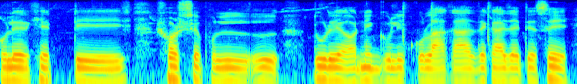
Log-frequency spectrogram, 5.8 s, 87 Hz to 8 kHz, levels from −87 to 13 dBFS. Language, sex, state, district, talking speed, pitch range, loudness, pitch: Bengali, male, West Bengal, Alipurduar, 105 wpm, 100-110 Hz, -19 LUFS, 105 Hz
